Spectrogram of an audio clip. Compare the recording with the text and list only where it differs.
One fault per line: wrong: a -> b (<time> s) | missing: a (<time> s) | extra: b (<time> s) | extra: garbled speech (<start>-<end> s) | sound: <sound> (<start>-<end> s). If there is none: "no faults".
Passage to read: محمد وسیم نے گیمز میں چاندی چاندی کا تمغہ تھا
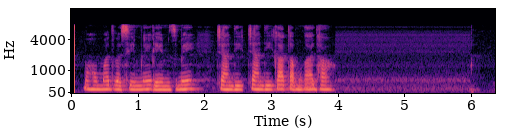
no faults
